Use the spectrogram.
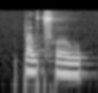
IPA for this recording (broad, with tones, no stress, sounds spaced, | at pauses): p ɐ˥ w t͡sʰ o˨˩ w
